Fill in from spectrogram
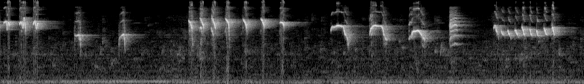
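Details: Kolibri ninja song used as a lure call to make birds sing: loud, high chirps, trills and rapid buzzy notes in short bursts, with clear sharp downslurred whistles and a fast stuttering trill near the end.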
